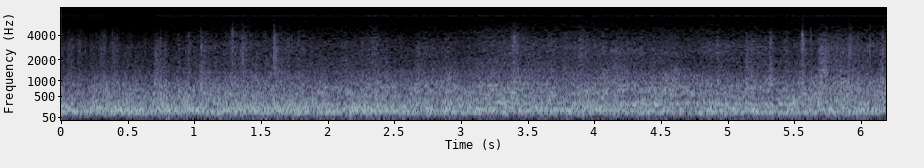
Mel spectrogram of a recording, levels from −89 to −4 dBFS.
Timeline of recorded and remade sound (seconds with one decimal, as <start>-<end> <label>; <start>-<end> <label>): 0.0-1.9 recorded; 1.9-5.6 remade; 5.6-6.2 recorded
